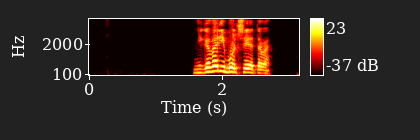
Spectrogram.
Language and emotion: Russian, angry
